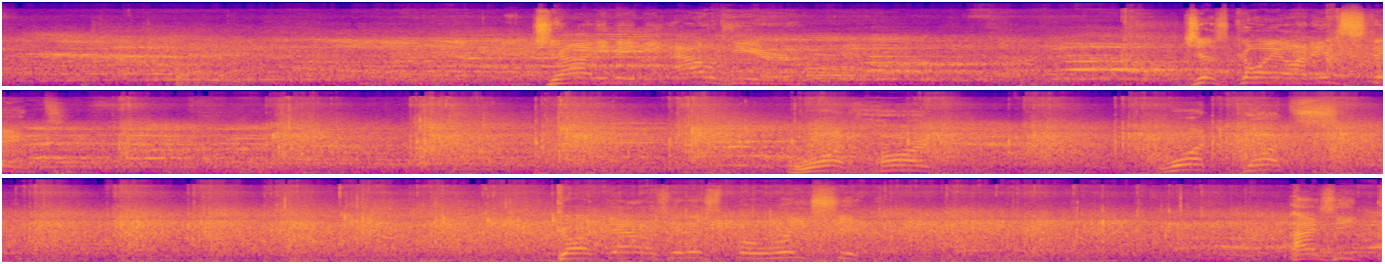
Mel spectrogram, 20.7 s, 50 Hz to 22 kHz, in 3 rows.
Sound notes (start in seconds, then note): 14.2 applause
